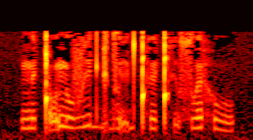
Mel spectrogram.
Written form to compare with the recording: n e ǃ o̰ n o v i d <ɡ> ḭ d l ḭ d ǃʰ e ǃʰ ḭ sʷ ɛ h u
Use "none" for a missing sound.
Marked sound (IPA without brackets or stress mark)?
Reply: ɡ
